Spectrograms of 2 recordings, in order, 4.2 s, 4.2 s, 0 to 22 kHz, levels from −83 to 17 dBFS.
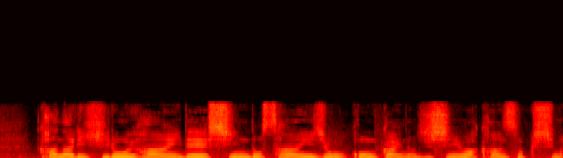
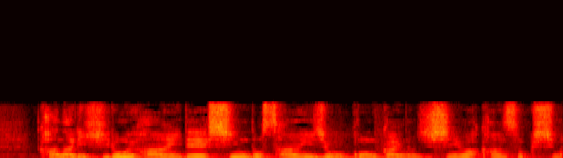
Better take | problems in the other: first | room echo; dies away in 0.2 s

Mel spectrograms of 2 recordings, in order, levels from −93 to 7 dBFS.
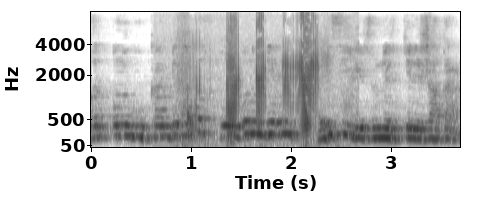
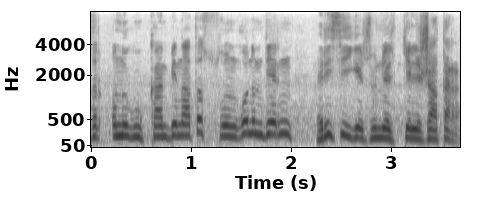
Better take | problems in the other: second | background sound (Fart); 4 dB below the speech // room echo; dies away in 0.6 s

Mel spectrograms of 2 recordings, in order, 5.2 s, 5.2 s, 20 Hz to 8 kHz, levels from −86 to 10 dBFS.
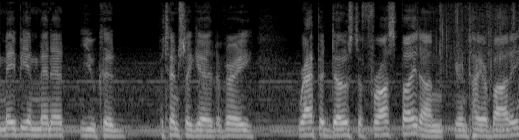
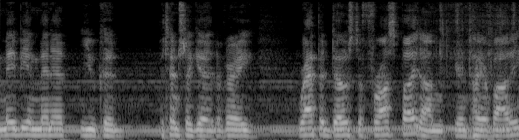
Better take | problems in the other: first | room echo; dies away in 0.2 s

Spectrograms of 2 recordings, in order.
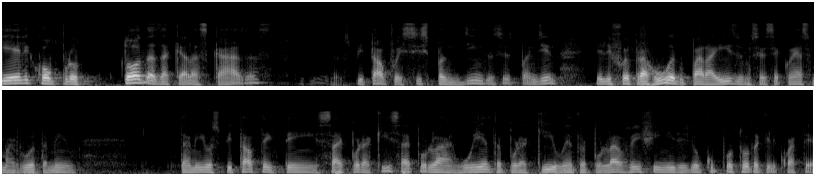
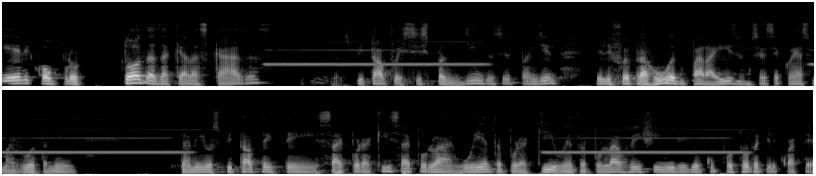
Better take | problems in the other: first | noise reduction (classical method Wiener filter)

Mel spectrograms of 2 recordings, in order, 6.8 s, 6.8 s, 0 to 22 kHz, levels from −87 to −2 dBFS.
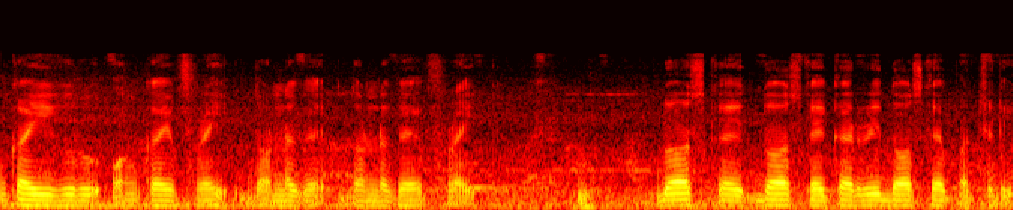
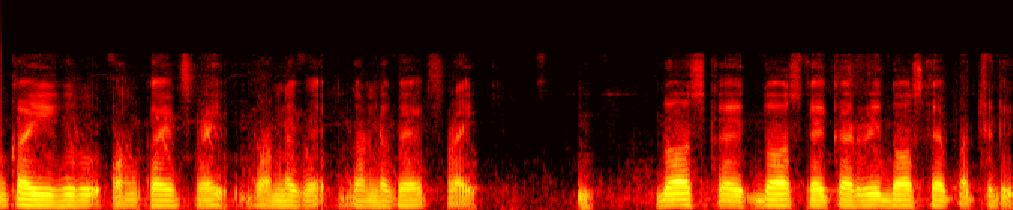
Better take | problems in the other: first | noise reduction (neural separator model SepFormer DNS4)

